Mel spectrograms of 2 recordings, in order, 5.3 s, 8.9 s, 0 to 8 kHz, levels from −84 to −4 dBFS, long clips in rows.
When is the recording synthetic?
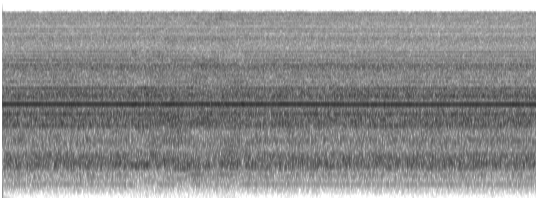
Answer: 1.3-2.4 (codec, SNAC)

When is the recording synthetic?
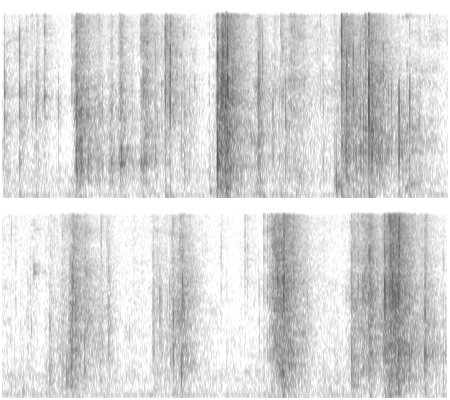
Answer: none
